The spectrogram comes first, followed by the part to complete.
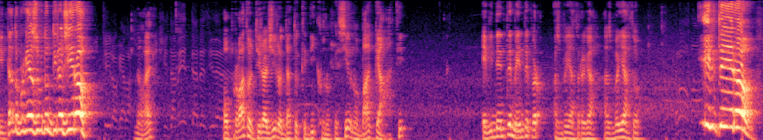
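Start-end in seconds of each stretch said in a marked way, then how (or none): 0.0-1.5 excited shout. Real, not acted. Shouting at game shot. 10.6-11.4 shouted, much higher, much louder; excited shout. Real, not acted. Gamer shouts at shot.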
